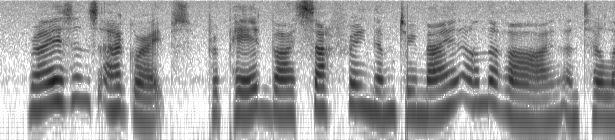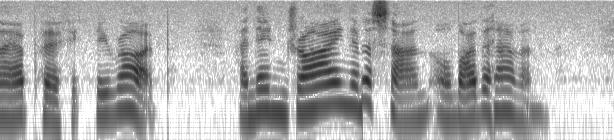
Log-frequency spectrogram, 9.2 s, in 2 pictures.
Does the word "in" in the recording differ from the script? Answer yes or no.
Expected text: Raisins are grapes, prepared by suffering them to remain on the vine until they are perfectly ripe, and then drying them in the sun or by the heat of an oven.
yes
